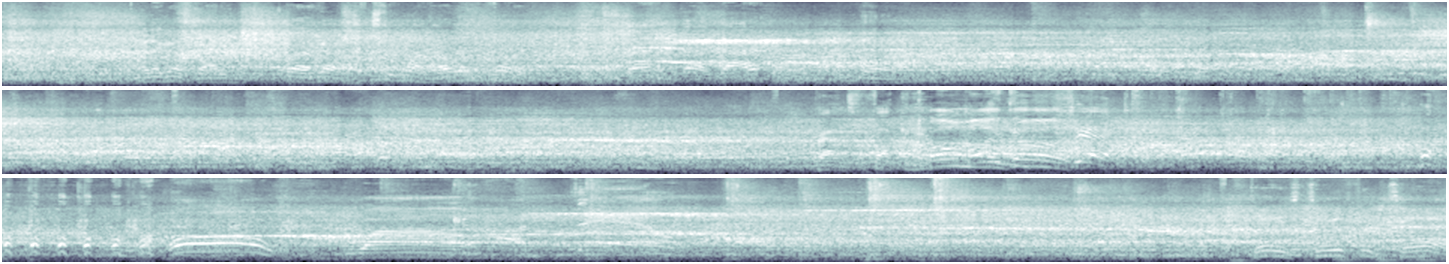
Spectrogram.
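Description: A large crowd cheers and shouts loudly in an echoing arena.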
